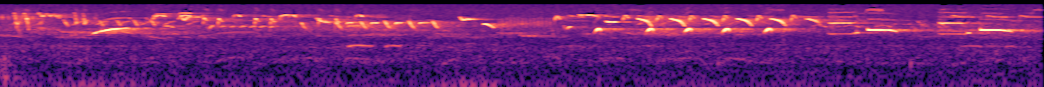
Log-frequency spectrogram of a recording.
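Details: Dawn chorus of many birds at Farndale: overlapping high whistles, trills and chirps, with one clear rising whistle near the start and a run of repeated swooping notes midway.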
